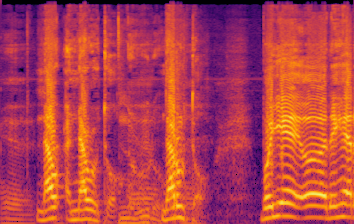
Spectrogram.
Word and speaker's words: Naruto: said what because you're saying it wrong yeah naruto but yeah uh they had a marathon i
